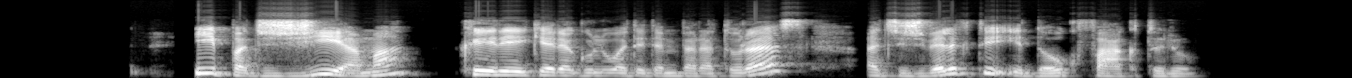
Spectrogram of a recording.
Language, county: Lithuanian, Kaunas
